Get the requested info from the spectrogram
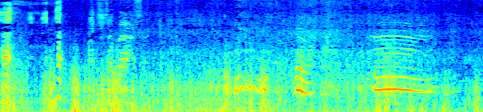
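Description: A voice calling out wordlessly in short exclamations, then one long held call about five seconds in, over wind buffeting the microphone.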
